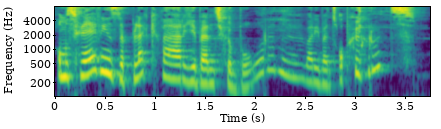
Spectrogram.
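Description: A woman's voice: a little high, big pitch swings, normal speed, mellow. A woman presenting a TV report, asking curious questions of her guest. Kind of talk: TV reportage interview.

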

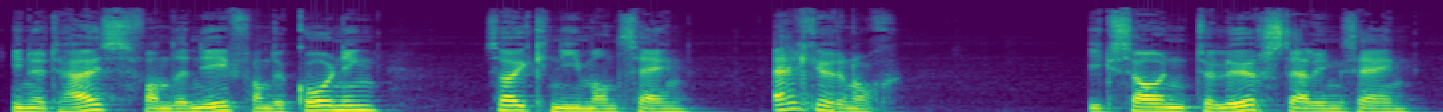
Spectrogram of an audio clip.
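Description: Man calmly narrating an audiobook. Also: medium pitch, measured pace. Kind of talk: scripted first-person narration.

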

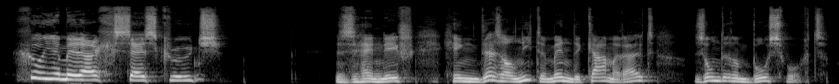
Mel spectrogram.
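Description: Male narrator, unhurried, even-pitched, classic storytelling read. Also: breathy edge. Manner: measured, storytelling delivery. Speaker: audiobook narrator. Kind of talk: scripted narration.

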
